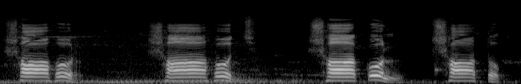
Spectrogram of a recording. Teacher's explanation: আসলে বাংলায় দন্ত স লিখলেও আমরা উচ্চারণ করি তালব্য স এর মতো।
